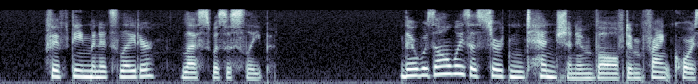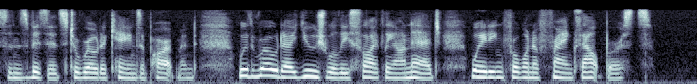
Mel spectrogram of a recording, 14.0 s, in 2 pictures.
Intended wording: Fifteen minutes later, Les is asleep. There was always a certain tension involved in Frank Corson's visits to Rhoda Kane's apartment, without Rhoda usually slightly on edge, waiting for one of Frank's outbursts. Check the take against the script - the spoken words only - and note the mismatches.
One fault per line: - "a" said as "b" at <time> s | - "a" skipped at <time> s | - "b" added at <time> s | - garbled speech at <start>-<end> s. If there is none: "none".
- "is" said as "was" at 2.1 s
- "without" said as "with" at 9.3 s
